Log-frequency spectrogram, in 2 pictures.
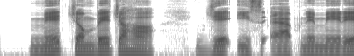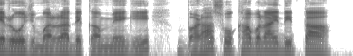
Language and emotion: Dogri, surprised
